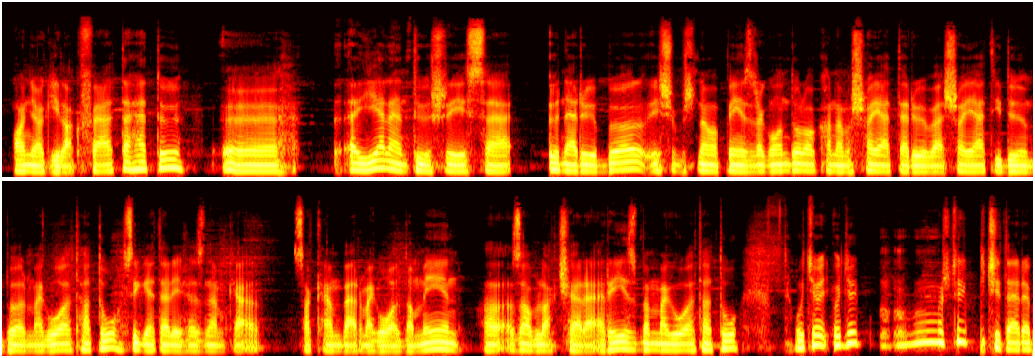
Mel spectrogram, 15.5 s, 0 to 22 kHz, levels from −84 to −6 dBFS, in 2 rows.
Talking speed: 145 wpm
